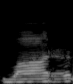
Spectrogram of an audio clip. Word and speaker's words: water: Um but in British English the RP accent they pronounce it like water w that beginning is also different if you focus on the vowel. It's not just the difference in t. Um, in American it's wa wa water like daughter, you know,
